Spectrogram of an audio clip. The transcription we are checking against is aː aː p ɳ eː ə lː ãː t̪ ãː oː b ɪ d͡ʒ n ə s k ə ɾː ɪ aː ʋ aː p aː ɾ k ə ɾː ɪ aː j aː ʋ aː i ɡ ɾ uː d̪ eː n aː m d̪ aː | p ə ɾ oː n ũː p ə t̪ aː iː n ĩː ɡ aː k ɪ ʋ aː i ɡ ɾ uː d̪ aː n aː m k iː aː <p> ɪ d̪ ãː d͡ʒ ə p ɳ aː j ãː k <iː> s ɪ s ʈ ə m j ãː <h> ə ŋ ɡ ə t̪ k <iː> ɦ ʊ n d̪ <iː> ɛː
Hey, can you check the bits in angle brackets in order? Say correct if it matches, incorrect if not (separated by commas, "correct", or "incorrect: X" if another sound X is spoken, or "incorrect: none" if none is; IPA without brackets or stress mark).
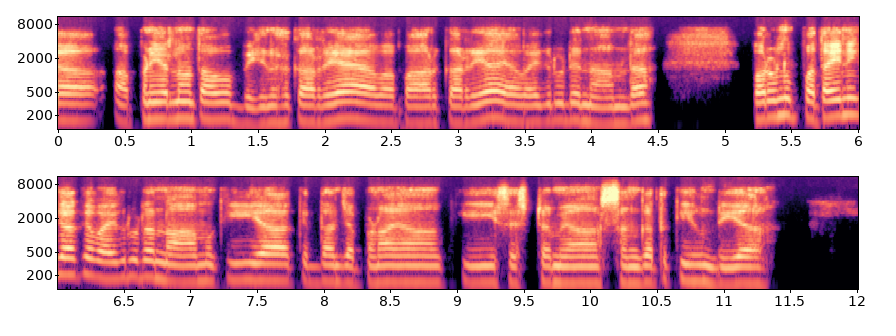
incorrect: k, correct, incorrect: s, correct, correct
